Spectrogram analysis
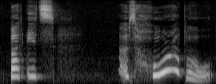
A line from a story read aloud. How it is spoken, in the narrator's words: Sophie cried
